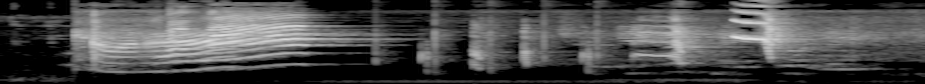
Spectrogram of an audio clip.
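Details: Indian ringneck parakeet mimicking words: one long, voice-like phrase that rises and falls, followed by short clipped syllables and a high squeaky note near the end.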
